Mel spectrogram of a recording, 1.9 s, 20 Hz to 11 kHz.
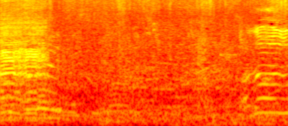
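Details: Baby sheep at Nasu Animal Kingdom, Tochigi, Japan, 29 April 2018: a short, harmonic-rich bleat opens the clip and a fainter one comes near the end, with visitors talking in the background.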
